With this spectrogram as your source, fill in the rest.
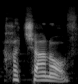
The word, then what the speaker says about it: Khachanov: i went uh the atp website where he pronounces it and he says hachanov so i'm i'm not sure whether to say hachinov or hachanov but yes maybe if you could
